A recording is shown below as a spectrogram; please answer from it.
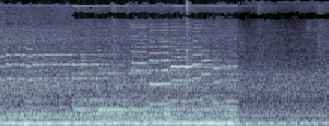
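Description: Steady low hum of an elevator car in motion, with scattered thin higher tones over it; it cuts off abruptly about three seconds in, leaving a quieter hall.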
